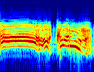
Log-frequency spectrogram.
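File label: Hungarian damaged pilot mood high, speech; War Thunder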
